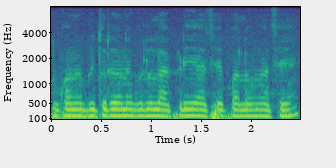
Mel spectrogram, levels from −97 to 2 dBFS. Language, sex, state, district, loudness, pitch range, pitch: Bengali, male, Tripura, Unakoti, -14 LUFS, 160-165 Hz, 165 Hz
